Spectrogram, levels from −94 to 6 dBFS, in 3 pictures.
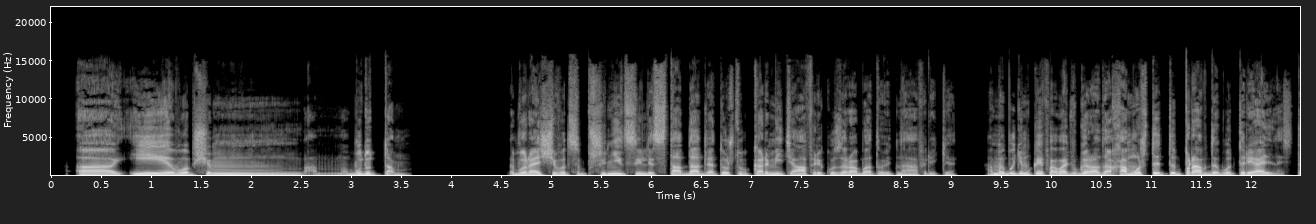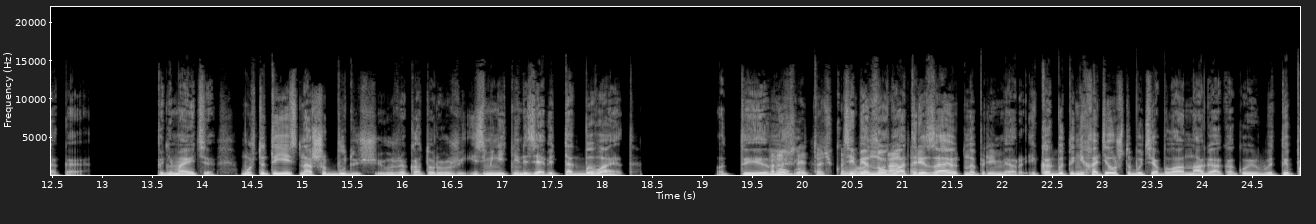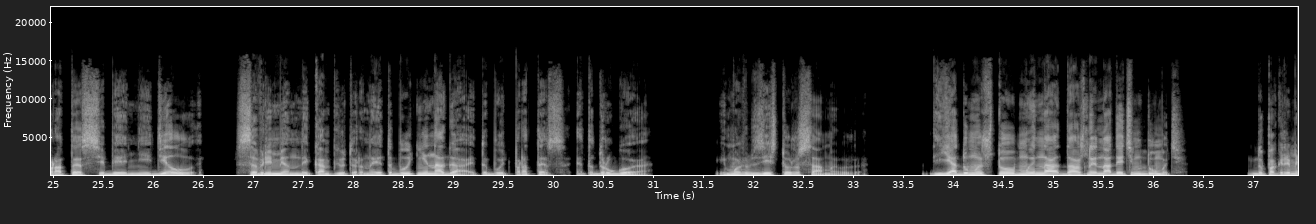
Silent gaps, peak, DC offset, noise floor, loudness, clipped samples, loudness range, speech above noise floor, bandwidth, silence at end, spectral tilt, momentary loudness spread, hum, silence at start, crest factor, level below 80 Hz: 3.62-4.56 s, 9.07-9.34 s, 12.89-13.55 s, 18.41-19.13 s, 26.52-26.81 s, 31.01-31.62 s, 33.16-33.68 s, 36.36-36.94 s; -2 dBFS; under 0.1%; under -90 dBFS; -19 LUFS; under 0.1%; 4 LU; over 72 dB; 15 kHz; 0 s; -6 dB/octave; 10 LU; none; 0.25 s; 18 dB; -38 dBFS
